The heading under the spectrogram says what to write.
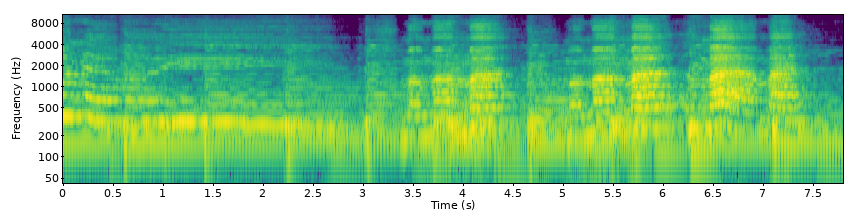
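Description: A raw, slightly gritty lo-fi indie folk song from a poor-quality recording plays at a steady moderate level, with a wavering sung melody over sustained acoustic accompaniment and no talking.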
